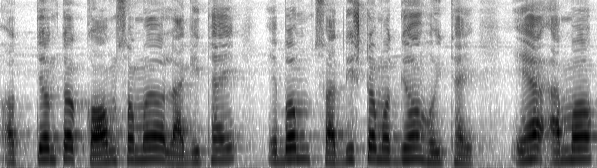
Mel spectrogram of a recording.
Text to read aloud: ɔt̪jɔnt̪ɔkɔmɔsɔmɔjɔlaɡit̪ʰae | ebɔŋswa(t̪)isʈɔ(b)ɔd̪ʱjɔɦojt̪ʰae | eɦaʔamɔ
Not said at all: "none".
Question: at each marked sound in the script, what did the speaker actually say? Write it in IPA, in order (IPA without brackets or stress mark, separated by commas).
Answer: d̪, m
